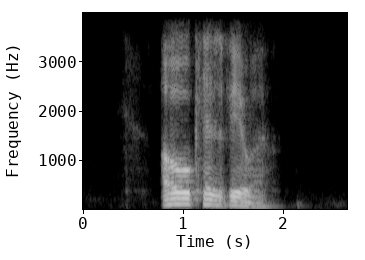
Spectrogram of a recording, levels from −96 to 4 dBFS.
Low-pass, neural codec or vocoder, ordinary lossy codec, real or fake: 3.6 kHz; none; Opus, 16 kbps; real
